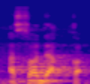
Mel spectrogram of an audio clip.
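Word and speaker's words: الصداق: As-sadaqu, as-sadaq lughatan bi fathis sad, dengan menfathahkan huruf sad, jadi dibacanya as-sadaq.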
